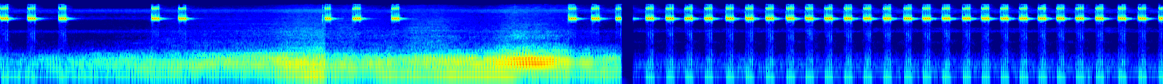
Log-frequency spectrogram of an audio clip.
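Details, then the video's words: Cricket recording presented as loud and clear: shrill, high chirps broken by pauses over a low rumbling background for the first half, then a steady run of sharp chirps at about four per second. "Suara asli jangkrik Keras dan jernih"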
